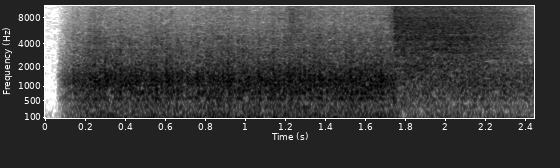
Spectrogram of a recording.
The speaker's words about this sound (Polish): Autosan H9, rok produkcji 1990.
